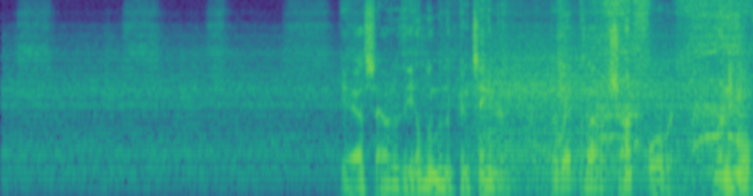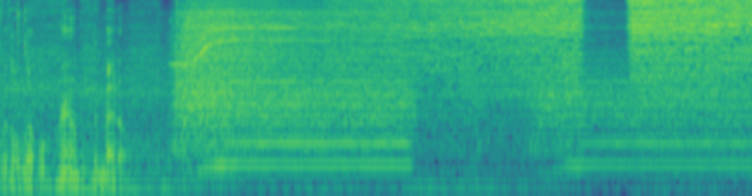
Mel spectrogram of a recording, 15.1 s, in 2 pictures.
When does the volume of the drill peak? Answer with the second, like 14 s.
10 s.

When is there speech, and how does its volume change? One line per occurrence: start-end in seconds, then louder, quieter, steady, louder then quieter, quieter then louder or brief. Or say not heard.
3.4-8.8 steady.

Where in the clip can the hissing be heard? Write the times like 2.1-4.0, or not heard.
0.0-15.0.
